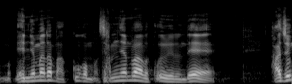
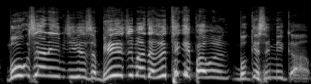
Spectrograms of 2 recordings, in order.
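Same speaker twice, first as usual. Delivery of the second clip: higher, louder mock protest of a flock member; 11 semitones higher, 5 dB louder than usual. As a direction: play the member who refuses, loudly. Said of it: "맨날 그러는 거예요". (밥 얻어먹기 미안해 거절하는 목장 식구, 높고 큰 목소리로 항의하듯)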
